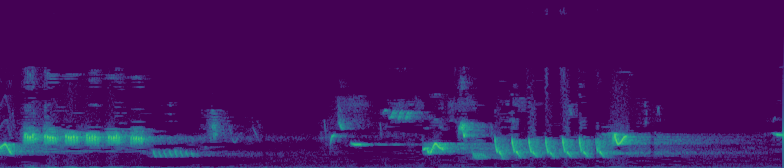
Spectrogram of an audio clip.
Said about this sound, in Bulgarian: Славейче, нашият милостив император иска да чуе твоята песен.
